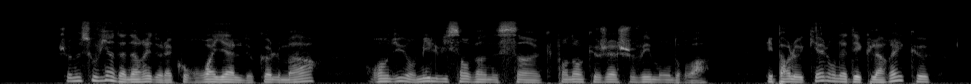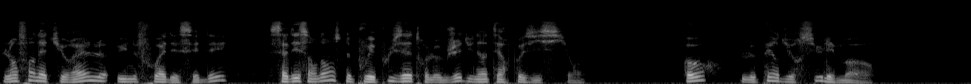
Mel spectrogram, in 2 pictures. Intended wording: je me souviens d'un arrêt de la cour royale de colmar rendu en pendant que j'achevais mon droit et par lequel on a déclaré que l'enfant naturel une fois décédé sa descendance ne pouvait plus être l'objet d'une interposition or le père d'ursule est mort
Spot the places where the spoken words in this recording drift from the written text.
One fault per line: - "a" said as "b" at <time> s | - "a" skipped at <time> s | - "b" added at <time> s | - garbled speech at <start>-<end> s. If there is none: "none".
none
